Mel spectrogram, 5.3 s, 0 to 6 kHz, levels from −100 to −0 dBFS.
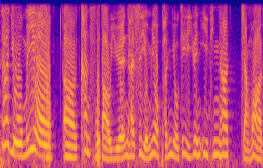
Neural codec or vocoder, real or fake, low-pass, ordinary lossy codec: none; real; 5.4 kHz; none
